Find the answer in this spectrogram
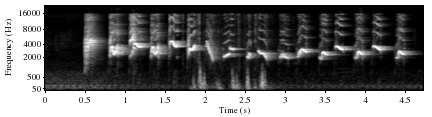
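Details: Rapid chain of whistled notes from a caged greater green leafbird used to stir rival birds into song, the notes arriving about four per second, with several low thuds in the middle and faint hum beneath.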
